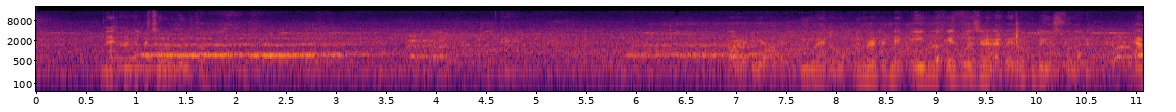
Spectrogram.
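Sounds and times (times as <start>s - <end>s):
horn blasts: 0.6s - 4.4s.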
